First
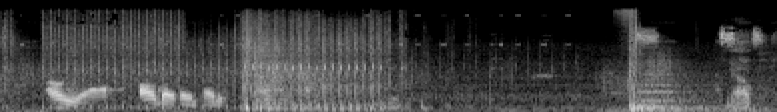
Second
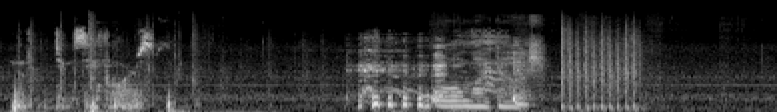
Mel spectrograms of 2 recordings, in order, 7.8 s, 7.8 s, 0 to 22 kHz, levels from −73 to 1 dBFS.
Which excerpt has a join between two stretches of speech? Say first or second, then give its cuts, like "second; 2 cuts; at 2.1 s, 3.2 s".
first; 1 cut; at 2.3 s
